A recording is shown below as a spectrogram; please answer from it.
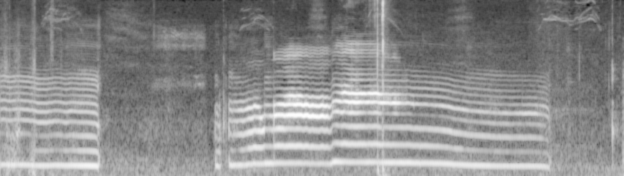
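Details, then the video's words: A cat protesting during a nail trim with a pig-like noise: one short drawn cry, then after a pause a longer wavering one of about three seconds, both tonal and harmonic. Faint clicks and handling noise come from indoors. "the cat makes a pig noise , while getting a trim !"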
